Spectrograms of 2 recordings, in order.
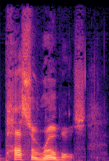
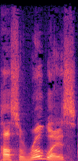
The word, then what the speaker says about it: Paso Robles: What I have picked is the Josh Reserve Cabernet Sauvignon from Paso Robles. Now, I know you think I should say that Paso Robles, but it's actually truly pronounced Paso Robles.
